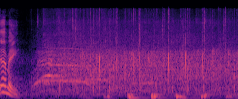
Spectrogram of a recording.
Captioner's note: audience applauding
